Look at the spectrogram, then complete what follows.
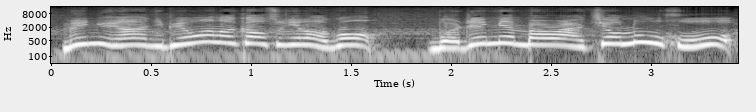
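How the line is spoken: Loud shout. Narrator (Chinese): 旁边那车主大声的喊

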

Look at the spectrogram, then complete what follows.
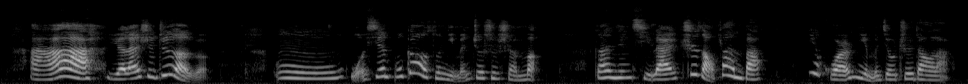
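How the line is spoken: Laughing, amused. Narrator (Chinese): 姨妈听着笑个不停，半天才说话

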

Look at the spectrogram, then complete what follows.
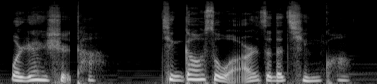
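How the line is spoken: Old man sobbing. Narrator (Chinese): 帕维尔大伯抽泣道

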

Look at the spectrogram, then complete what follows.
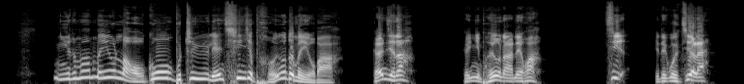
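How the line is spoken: Angry. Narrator (Chinese): 愤怒地说

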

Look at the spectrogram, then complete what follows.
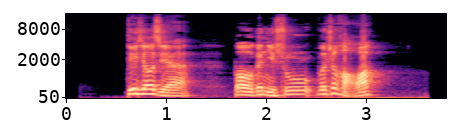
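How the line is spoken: Smiling. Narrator (Chinese): 笑着说

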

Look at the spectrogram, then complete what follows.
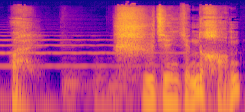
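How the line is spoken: Father, sighing. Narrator (Chinese): 爸爸叹了口气说道

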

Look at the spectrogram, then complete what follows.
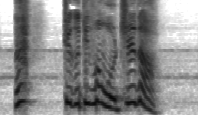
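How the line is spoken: Startled woman exclaiming. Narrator (Chinese): 众游客中突然有个女的啊的一声叫了起来，然后说道

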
